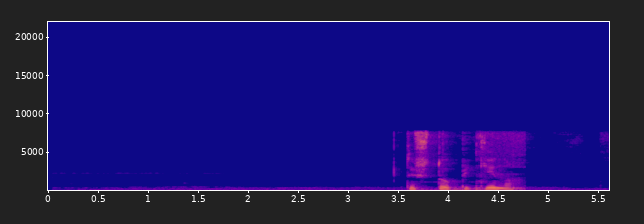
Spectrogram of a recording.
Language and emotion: Russian, neutral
